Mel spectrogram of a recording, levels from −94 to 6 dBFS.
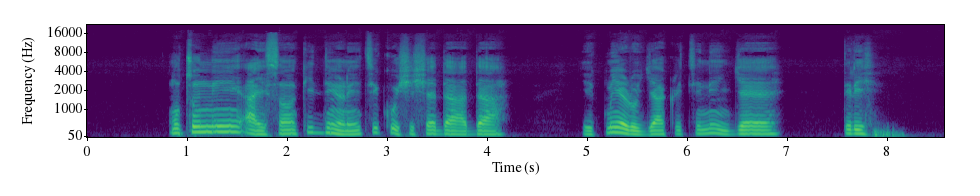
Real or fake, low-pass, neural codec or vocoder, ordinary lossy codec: fake; 19.8 kHz; vocoder, 44.1 kHz, 128 mel bands every 256 samples, BigVGAN v2; MP3, 96 kbps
